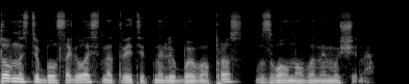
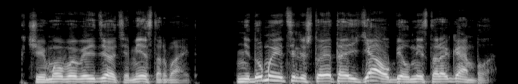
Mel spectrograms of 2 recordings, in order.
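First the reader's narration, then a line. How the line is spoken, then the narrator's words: Rattled, exasperated shout. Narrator (Russian): Окончательно выбитый из равновесия управляющий, не выдержав, прикрикнул на детектива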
